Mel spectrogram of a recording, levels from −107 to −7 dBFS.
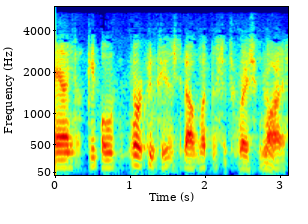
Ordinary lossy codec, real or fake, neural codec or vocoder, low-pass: MP3, 32 kbps; fake; codec, 16 kHz, 1 kbps, FunCodec, trained on Chinese and English, 50 frames a second; 5.4 kHz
